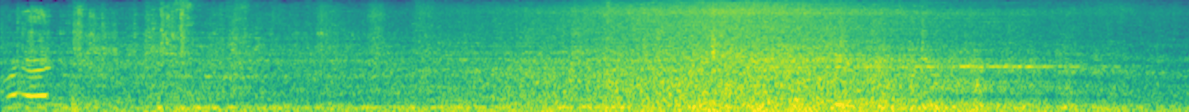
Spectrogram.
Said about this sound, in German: Jetzt kommt gerade die Lok vorbei.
